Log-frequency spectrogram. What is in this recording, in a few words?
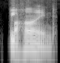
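"behind", American English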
